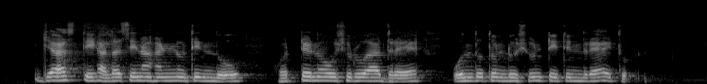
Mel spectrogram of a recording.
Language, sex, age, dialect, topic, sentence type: Kannada, female, 36-40, Coastal/Dakshin, agriculture, statement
